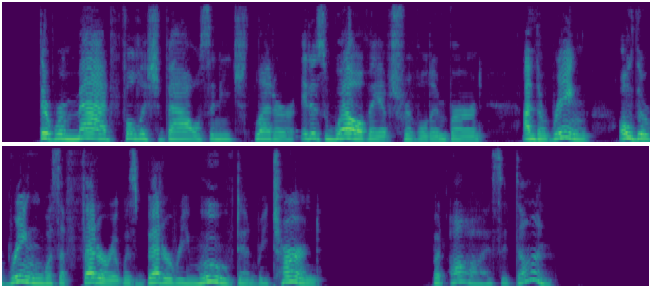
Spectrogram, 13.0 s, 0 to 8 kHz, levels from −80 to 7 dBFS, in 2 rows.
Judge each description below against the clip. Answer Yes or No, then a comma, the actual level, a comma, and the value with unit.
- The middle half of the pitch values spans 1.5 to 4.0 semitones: Yes, average, 3.4 semitones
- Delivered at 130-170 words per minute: Yes, average, 165 wpm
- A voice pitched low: No, high, 220 Hz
